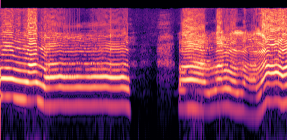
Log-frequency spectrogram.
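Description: A high voice holding long wordless wailing notes: one held tone that steps down in pitch and stops about two seconds in, then after a short gap another held tone that dips and rises near the end.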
